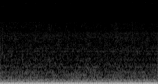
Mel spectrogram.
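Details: 2015 Mercedes-Benz CLA250 after crank-no-start with low fuel pressure codes P008700/P1CCF00: idling while CAN high/low signals are scoped; smooth even low hum, fast steady pulse, no knocks, misses or hunting; normal idle.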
